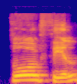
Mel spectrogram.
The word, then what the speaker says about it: fulfill: Veamos, en primer lugar, fulfill, miren, es una palabra de 2 sílabas. La primera es esta, con el sonido U, el que se parece a una omega, ¿verdad? U. Y fill, con el sonido corto para la I. Fulfill, fulfill.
